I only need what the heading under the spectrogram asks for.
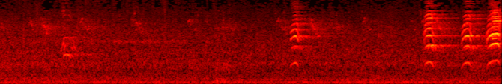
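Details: Common (mew) gulls calling at a feeding spot: high, nasal, mewing cries, one near four seconds long, then a quick run of several toward the end, over a steady low rumble.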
